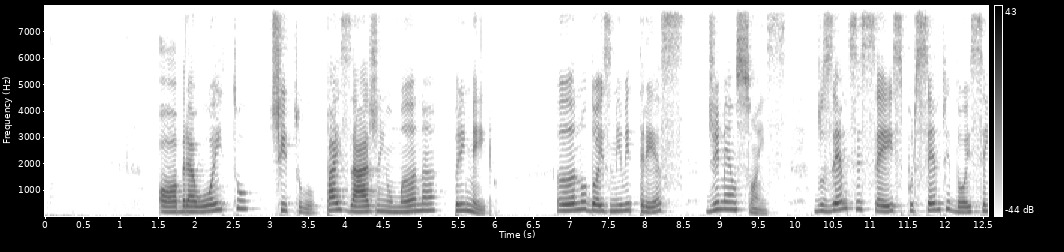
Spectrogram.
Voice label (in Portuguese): audiodescricao; Galeria Virtual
